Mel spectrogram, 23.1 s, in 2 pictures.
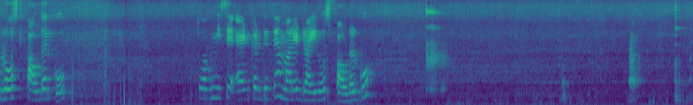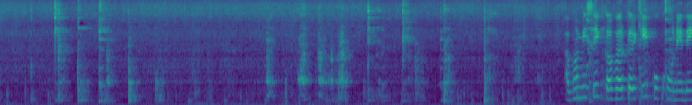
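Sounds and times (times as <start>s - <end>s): gravy sizzling in a pan: 0.0s - 23.0s
spatula scraping a pan: 10.4s - 23.0s.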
